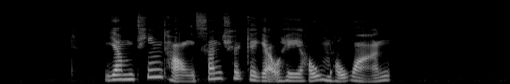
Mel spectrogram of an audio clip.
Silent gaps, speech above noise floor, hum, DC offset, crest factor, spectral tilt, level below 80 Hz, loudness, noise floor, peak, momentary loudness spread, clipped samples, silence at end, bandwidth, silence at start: none; 46 dB; none; under 0.1%; 22 dB; -5 dB/octave; -84 dBFS; -31 LUFS; -76 dBFS; -10 dBFS; 5 LU; under 0.1%; 1.2 s; 12.5 kHz; 1.05 s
